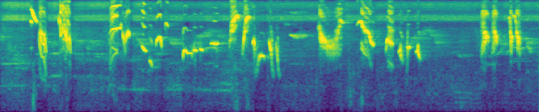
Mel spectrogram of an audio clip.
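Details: Forest-recorded black-breasted white-rumped shama, intended to get a silent caged shama singing again: clusters of loud, sharp chirps and swooping whistles with brief gaps, over a faint steady insect tone.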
